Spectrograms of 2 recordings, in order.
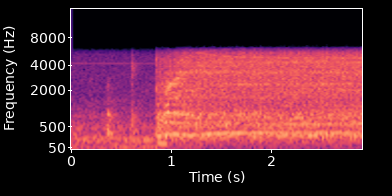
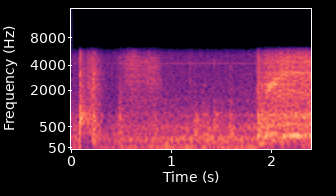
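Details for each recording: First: Shop-Vac vacuum drawing 12 amps: motor spins up with a quick rising whine, then a smooth steady airy roar with no rattles; normal running, surprisingly quiet. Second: Shop-Vac at startup: a rushing vacuum roar that suddenly gets louder and harsher as the motor spins up. Owner says it doesn't usually make this sound and only does it when first turning on; cause unknown.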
